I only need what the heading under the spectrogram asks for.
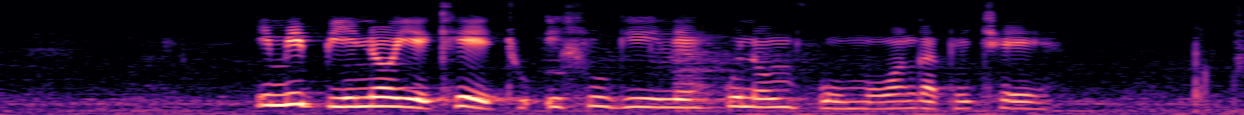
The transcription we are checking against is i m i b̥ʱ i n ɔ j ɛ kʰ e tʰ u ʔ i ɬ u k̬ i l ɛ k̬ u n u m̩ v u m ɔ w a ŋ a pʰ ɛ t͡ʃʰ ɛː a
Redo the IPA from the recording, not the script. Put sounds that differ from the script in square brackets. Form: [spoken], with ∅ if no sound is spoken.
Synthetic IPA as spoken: i m i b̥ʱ i n ɔ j ɛ kʰ e tʰ u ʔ i ɬ u k̬ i l ɛ k̬ u n [o] m̩ v u m ɔ w a ŋ a pʰ ɛ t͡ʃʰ ɛː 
